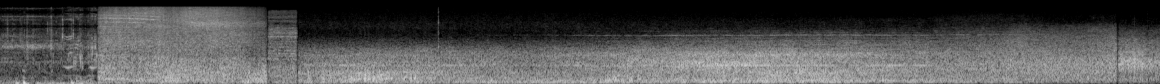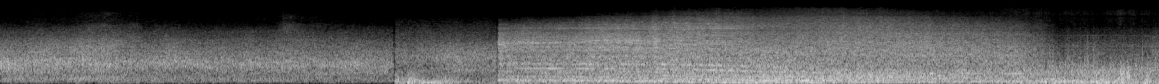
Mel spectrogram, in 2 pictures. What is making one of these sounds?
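Jet engines roar loudly as an airliner passes close by.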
